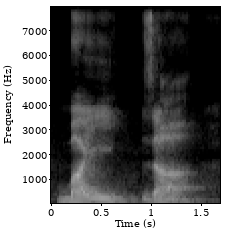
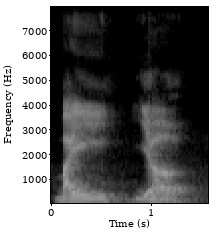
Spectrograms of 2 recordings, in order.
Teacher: For the GI, they pronounce like Z, as in zebra.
